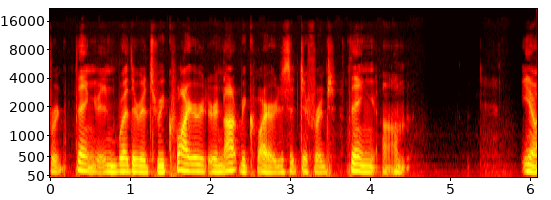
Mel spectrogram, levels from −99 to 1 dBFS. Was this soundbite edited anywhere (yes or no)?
yes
